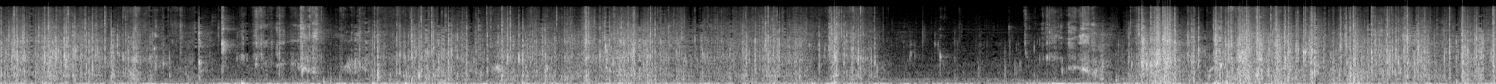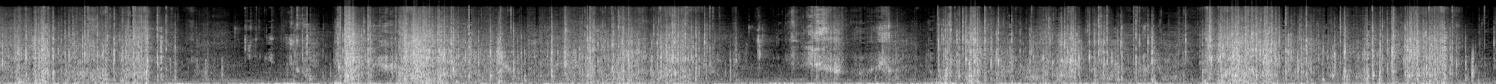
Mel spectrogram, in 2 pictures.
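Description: Loud, close-up crunching and chewing of crunchy chips, bite after bite, with short lulls between mouthfuls.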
